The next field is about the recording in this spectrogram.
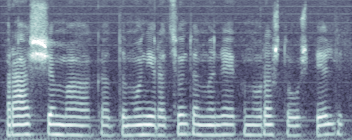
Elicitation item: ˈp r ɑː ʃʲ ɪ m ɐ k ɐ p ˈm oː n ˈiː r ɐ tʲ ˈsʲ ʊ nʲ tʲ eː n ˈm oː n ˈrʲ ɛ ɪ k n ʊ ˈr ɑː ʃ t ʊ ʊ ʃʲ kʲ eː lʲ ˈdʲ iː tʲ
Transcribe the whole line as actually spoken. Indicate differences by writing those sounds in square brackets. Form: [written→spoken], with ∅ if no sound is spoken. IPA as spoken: ˈp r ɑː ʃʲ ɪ m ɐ k ɐ [p→t] ˈm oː n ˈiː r ɐ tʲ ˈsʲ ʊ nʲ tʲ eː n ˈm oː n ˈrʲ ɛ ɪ k n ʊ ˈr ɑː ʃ t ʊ ʊ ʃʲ [kʲ→pʲ] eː lʲ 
